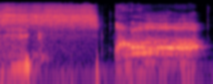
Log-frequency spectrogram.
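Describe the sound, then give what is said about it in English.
A voice imitates a pressure power-wash hose spraying coffee, with two loud, sustained hissing bursts, the first about a second long and the second slightly longer with a buzzy, throaty tone under the hiss. “Your mouth, like they have one of those fucking things that opens your mouth and they're just spraying coffee inside with like a, like a pressure power wash.”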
